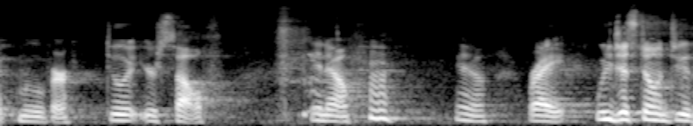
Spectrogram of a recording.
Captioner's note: laughs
